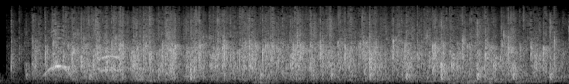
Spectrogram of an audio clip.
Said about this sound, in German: Euer Applaus für diese Frage.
